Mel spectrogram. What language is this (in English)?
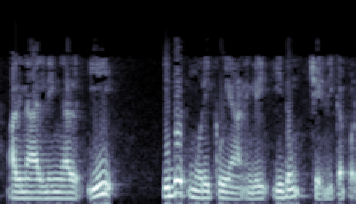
Malayalam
